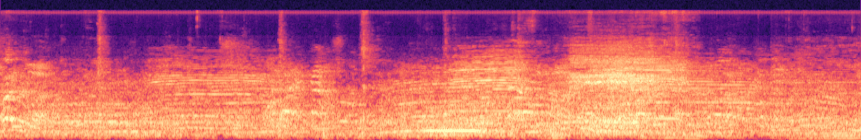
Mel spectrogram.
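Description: Men's voices talking around a ridden horse, with a horse neighing loudly for about a second and a half near the six-second mark.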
